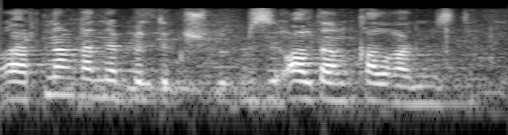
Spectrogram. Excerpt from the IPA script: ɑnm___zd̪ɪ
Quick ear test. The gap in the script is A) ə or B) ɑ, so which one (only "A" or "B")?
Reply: A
